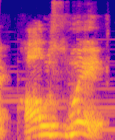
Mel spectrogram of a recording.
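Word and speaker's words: Khow suey: हमारे यहां जनरली खौसा बोलते हैं। कोई खौसे बोलता है। कोई खाऊसेऊ बोलता है। जो वर्मा में उसका असल प्रोनाउंसिएशन है। हाउ स्वे। हाउ स्वे। स्क्रीन पे आप देख रहे होंगे। स्पेलिंग स्क्रीन पे लिखा हुआ है। वो उसका रियल प्रोनाउंसिएशन है।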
